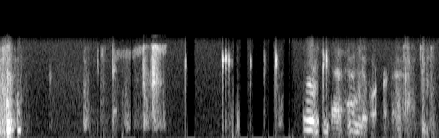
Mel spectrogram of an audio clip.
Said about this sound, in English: I thought you had parrots. He's a parrot, but I call them chickens. You heard me, boy. You're a little gray chicken.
